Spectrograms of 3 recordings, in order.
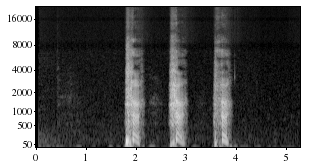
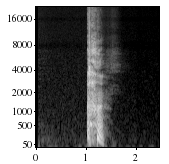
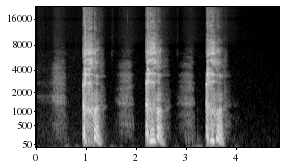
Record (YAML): exhalation_length: 5.3 s
exhalation_amplitude: 31273
exhalation_signal_mean_std_ratio: 0.3
cough_length: 2.5 s
cough_amplitude: 32768
cough_signal_mean_std_ratio: 0.28
three_cough_length: 4.9 s
three_cough_amplitude: 32768
three_cough_signal_mean_std_ratio: 0.37
survey_phase: beta (2021-08-13 to 2022-03-07)
age: 45-64
gender: Male
wearing_mask: 'No'
symptom_none: true
smoker_status: Ex-smoker
respiratory_condition_asthma: false
respiratory_condition_other: false
recruitment_source: REACT
submission_delay: 12 days
covid_test_result: Negative
covid_test_method: RT-qPCR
